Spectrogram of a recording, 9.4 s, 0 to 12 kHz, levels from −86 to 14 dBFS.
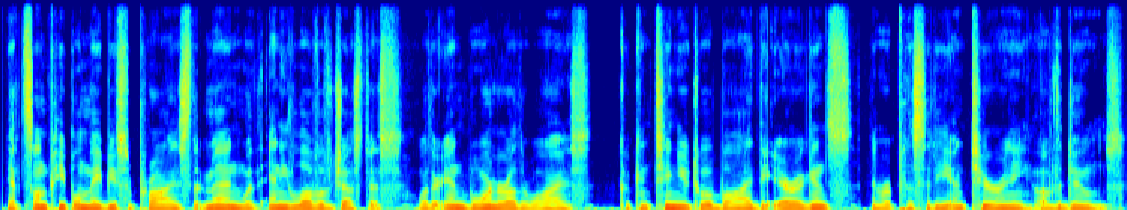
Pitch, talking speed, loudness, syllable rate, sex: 105 Hz, 190 wpm, -15 LUFS, 6.2 syllables/s, male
